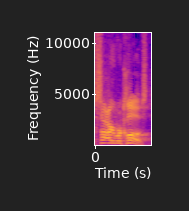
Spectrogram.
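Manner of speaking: loud quick brush-off; hurried dismissal. Retold or imitated. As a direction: shut them down fast and loud. Innkeeper turning people away.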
